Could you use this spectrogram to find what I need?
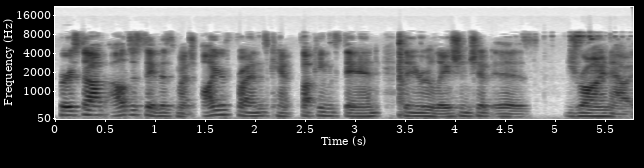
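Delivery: normal talking voice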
